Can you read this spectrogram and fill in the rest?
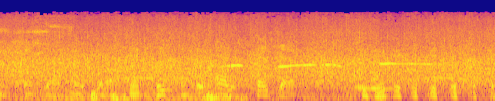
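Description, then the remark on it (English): An audience claps steadily throughout, a dense, even wash of applause that holds its loudness for the whole stretch, with a few voices calling out beneath it. “Give them a loud round of applause.”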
